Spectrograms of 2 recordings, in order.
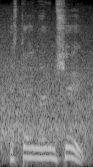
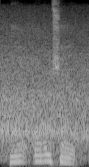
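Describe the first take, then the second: First: "shoot" lifted high and urged; higher insistent repeat. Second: Said in the usual way. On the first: Real, not acted. Urging his defenders under attack, higher and insistent. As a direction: pitch it up, pleading with the defenders.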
